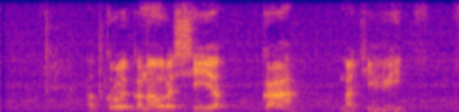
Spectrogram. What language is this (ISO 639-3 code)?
rus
